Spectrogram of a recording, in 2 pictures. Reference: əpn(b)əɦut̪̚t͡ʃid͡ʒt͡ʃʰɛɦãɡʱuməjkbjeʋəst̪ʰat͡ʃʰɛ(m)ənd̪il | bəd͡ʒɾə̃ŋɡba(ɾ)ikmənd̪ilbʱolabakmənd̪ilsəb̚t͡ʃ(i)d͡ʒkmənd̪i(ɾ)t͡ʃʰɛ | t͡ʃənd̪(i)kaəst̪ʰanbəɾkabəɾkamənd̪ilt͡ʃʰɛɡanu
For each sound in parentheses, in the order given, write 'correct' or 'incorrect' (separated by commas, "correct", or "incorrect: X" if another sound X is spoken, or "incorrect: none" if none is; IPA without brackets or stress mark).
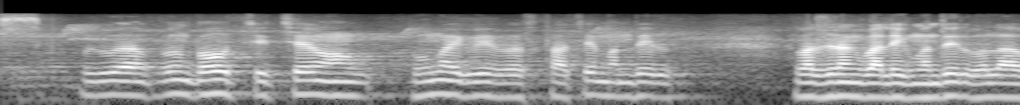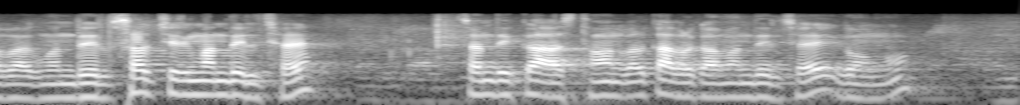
correct, correct, incorrect: l, correct, incorrect: l, correct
